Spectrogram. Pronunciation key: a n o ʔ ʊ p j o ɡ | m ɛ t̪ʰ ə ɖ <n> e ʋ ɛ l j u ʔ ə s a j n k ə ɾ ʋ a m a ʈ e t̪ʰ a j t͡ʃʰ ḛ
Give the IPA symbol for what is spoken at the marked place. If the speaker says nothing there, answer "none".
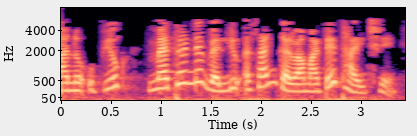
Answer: n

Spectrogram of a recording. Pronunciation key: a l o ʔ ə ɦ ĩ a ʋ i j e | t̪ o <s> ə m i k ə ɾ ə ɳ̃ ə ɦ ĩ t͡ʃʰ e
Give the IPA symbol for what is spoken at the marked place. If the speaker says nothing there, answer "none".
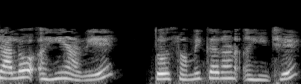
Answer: s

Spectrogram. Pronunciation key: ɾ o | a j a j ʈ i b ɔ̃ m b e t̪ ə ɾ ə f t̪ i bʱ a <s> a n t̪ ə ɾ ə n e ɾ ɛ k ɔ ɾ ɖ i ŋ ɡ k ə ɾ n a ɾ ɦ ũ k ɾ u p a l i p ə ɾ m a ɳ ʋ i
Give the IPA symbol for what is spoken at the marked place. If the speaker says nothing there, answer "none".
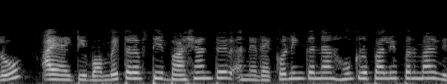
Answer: ʃ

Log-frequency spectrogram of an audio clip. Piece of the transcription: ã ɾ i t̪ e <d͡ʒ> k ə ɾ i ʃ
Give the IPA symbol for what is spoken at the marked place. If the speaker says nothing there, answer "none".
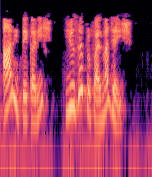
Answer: none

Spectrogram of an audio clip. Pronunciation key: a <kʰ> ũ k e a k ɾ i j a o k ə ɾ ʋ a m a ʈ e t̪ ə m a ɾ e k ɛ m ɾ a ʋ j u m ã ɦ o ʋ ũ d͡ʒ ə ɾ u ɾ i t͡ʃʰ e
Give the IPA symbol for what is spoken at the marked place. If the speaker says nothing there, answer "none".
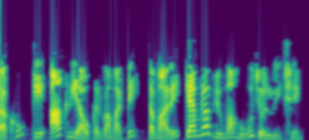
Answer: kʰ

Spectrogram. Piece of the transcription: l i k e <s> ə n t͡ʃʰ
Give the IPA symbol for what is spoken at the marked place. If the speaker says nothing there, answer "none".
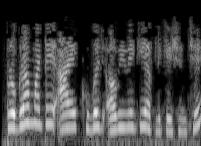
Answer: ʃ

